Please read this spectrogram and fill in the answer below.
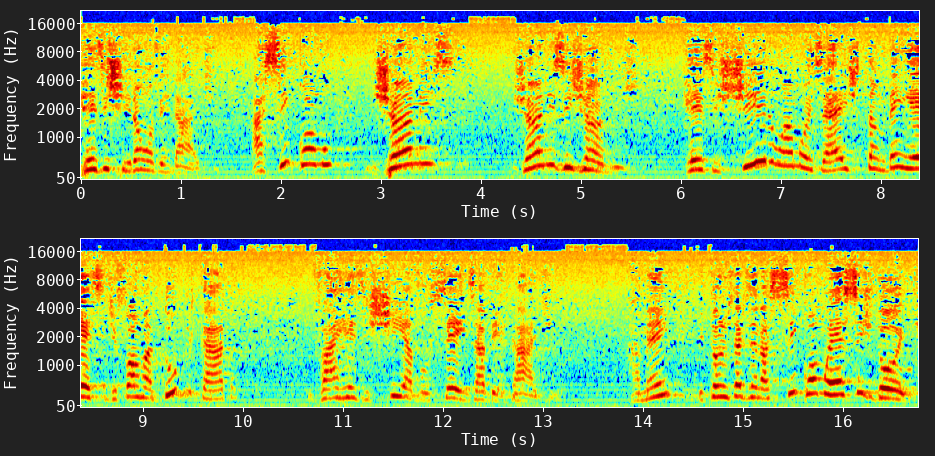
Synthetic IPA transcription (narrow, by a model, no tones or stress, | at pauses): heziʃt͡ʃiɾɐ̃w̃ɐveɾd̪ad͡ʒɪ | asĩkõmʊ | ʒɐ̃mis | ʒɐ̃mizɪʒɐ̃mɪs | heziʃt͡ʃiɾɐ̃w̃amojzɛst̪ɐ̃mbẽj̃esɪd͡ʒɪfɔɾmɐd̪uplikad̪ɐ | vajheziʃt͡ʃiɾavosejzaveɾd̪ad͡ʒɪ | amẽj̃ | ẽt̪ɐ̃w̃ĩʃt̪ad͡ʒizẽnd̪asĩkõmʊesɪzd̪ojs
